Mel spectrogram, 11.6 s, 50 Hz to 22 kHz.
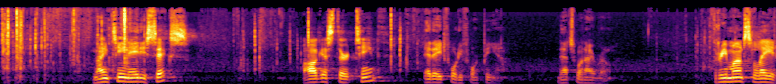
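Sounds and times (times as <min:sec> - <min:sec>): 
sheet of paper crinkling as it is handled: 0:00.0 - 0:02.2, 0:03.0 - 0:04.9, 0:05.8 - 0:06.4, 0:09.7 - 0:11.6
speech: 0:01.4 - 0:02.8, 0:04.6 - 0:07.6, 0:08.4 - 0:09.2, 0:10.7 - 0:11.6.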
